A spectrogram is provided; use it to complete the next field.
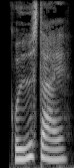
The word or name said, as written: grydesteg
